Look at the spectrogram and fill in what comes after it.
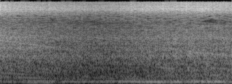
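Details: The engine's deep note climbs as revs rise, with a raspy puffing edge: a plugged catalytic converter forces exhaust gas out through a small crack in the exhaust manifold, an exhaust manifold leak.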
